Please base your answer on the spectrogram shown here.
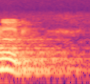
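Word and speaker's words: knead: और नेक्स्ट हमारा है नीड, KNED। नीड मीन्स क्या होता है? यहाँ भी के साइलेंट है, यहाँ क्या इसको पढ़ते हैं? नीड।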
